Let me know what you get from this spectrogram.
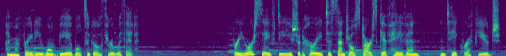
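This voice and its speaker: A woman's voice: fairly low pitch, lightly acted. A woman playing a courteous, playful young fox-tailed merchant in a video game, speaking with polite, coaxing formality. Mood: gracious, reassuring. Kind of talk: English video game voice acting.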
